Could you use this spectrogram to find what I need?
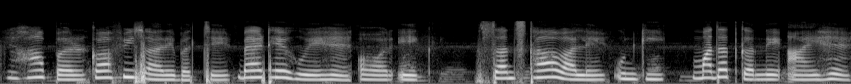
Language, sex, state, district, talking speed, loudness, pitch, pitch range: Hindi, female, Bihar, Darbhanga, 120 wpm, -14 LUFS, 230 Hz, 215-300 Hz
